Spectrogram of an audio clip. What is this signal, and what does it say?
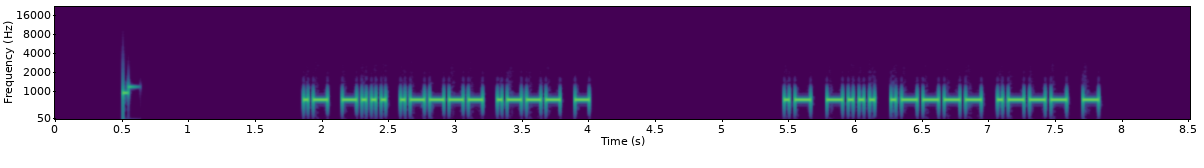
Morse code, heard as a keyed tone, about 33 wpm, 700 Hz. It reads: AB1JT AB1JT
